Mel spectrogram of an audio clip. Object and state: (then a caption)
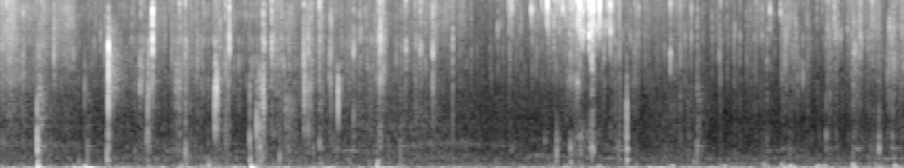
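Plush fabric face mask being scratched. Long nails scratch and fingers rub a pink plush fabric face mask on a mannequin head. The result is a quiet, soft scratchy rustle dotted with many short crackly ticks over a low rumble, with a brief brighter hiss of rubbing near the middle.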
